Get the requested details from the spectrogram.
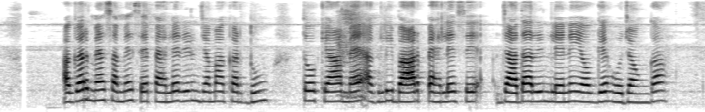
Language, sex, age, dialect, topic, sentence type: Hindi, female, 41-45, Hindustani Malvi Khadi Boli, banking, question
